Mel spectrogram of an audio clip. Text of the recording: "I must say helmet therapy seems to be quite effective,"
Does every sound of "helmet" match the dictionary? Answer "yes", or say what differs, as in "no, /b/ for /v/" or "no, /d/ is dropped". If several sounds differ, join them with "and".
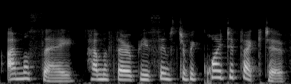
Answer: no, /l/ is dropped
